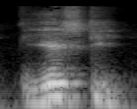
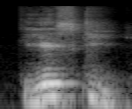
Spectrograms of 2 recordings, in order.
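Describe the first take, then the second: No difference in how they are said.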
